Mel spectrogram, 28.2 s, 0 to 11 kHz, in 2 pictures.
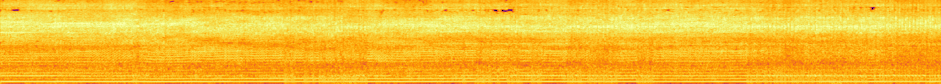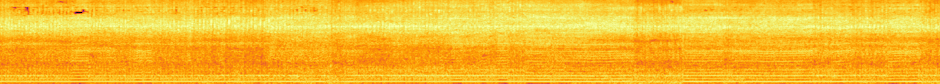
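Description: Two-stroke engine of a Kubota GC-S500 self-propelled grass mower running steadily under load while it mows overgrown grass.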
